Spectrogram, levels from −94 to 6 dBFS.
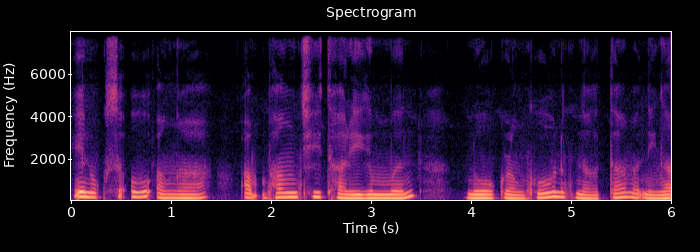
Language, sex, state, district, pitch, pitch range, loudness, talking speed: Garo, female, Meghalaya, West Garo Hills, 180 Hz, 160-210 Hz, -17 LUFS, 90 wpm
